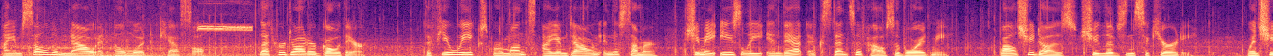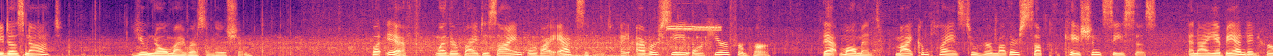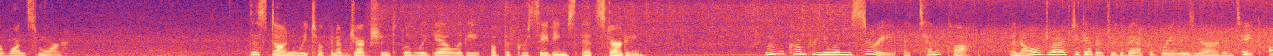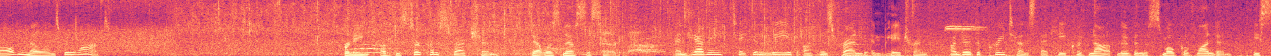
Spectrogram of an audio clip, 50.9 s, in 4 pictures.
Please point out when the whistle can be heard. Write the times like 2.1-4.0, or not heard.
0.9-2.5, 18.4-19.9, 46.6-48.1.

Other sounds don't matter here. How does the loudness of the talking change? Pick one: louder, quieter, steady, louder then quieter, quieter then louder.
steady.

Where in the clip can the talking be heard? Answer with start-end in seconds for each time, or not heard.
0.0-15.3, 16.4-26.2, 27.9-31.9, 33.1-39.4, 41.6-50.8.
